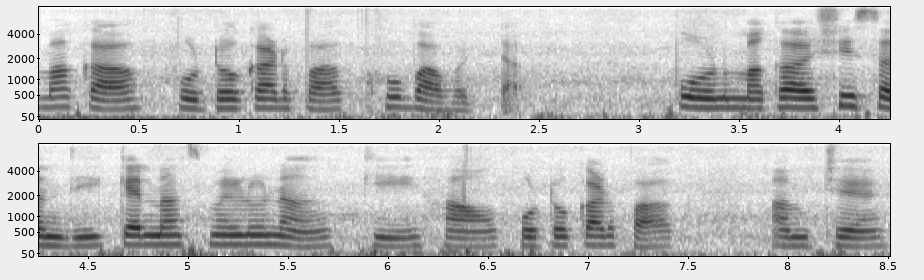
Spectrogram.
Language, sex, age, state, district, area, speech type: Goan Konkani, female, 18-30, Goa, Salcete, rural, spontaneous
